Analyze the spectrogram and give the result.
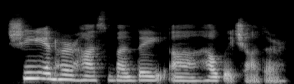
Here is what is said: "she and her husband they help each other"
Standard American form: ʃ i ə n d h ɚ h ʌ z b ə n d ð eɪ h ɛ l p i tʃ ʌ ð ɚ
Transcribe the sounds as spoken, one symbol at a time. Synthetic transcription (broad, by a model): ʃ i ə n h ɚ h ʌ s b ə l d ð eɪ h ɛ l p i tʃ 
